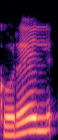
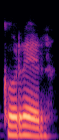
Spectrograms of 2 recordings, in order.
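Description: First: The final r sounds like an l. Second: The final r is a normal r.

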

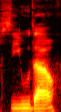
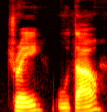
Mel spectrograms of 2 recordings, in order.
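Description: First: The first syllable begins with a z sound. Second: The first syllable begins with a dr-like sound. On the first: The speaker calls it wrong. "instead of Zi Wu Dao" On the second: The speaker calls it right. "closer to Dre Wu Dao"

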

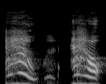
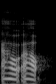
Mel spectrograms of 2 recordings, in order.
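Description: First: It is shouted at a very high pitch. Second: It is said at a normal pitch.

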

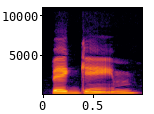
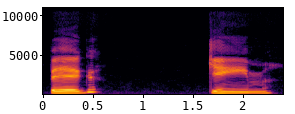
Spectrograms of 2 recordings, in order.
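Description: First: The words are joined smoothly with no break. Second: The words are said with a break between them. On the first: "in a more fluid way to demonstrate linking" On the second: "I will say the words with a space in between"

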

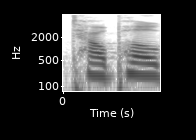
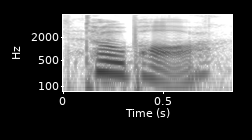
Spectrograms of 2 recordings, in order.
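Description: First: The name is said the way it is spelled. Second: The name is said in its researched pronunciation. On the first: This follows how the name looks written. "I'm okay with saying Taupo because that's how it looks" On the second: This is the name's proper pronunciation. "we figured out the pronunciation"

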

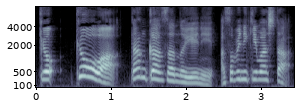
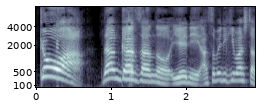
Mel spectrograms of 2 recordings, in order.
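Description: First: The voice changes pitch, not loudness. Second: The voice changes loudness, not pitch.

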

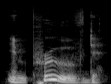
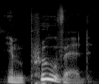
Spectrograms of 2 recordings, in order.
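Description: First: The -ed ending adds no extra syllable. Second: The -ed ending is said as an extra syllable. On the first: The speaker calls it right. "Es improved" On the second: The speaker calls it wrong. "la palabra no es improved"

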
